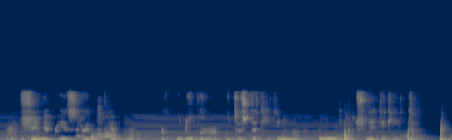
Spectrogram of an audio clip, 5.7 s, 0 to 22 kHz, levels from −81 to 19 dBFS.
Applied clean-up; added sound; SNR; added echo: none; Wind instrument, woodwind instrument; 19 dB; reverberation time 0.3 s.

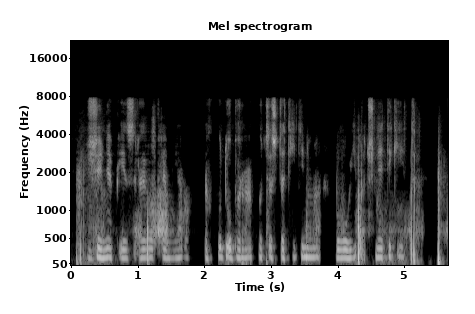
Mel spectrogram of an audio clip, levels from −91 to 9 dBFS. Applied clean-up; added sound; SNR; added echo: none; none; none; none.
